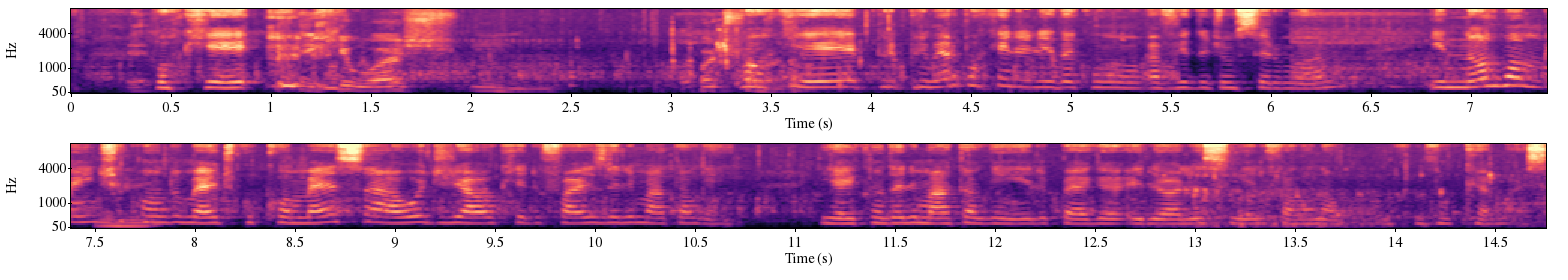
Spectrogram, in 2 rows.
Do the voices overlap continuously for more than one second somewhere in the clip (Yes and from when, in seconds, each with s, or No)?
No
